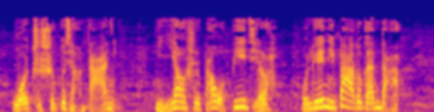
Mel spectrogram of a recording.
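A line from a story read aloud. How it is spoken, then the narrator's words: Angry, mid-quarrel. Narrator (Chinese): 李大脚跟一朋友吵架，吵得不可开交，他怒道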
